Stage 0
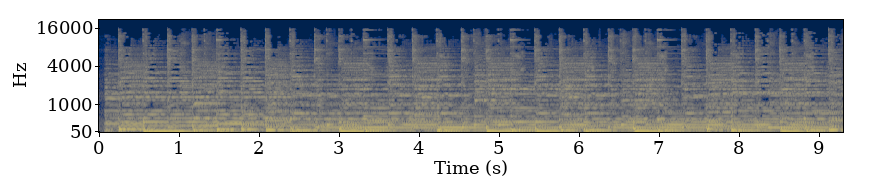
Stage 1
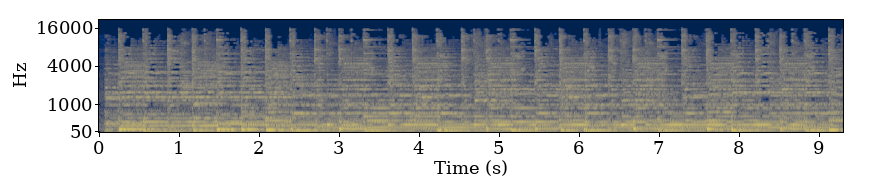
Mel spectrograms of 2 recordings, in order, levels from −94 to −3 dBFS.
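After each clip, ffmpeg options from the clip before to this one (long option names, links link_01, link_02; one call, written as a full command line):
ffmpeg -i in.wav -af "aecho=1:1:7:0.84,volume=1.5dB" out.wav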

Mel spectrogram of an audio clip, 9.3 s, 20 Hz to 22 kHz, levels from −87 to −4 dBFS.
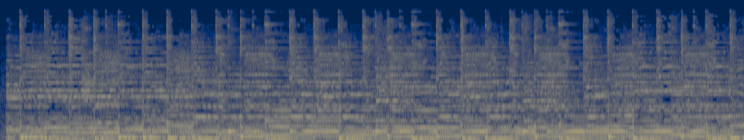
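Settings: ffmpeg -i in.wav -af "acompressor=threshold=-24dB:ratio=6,volume=-7dB" out.wav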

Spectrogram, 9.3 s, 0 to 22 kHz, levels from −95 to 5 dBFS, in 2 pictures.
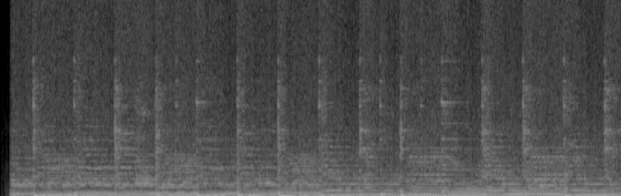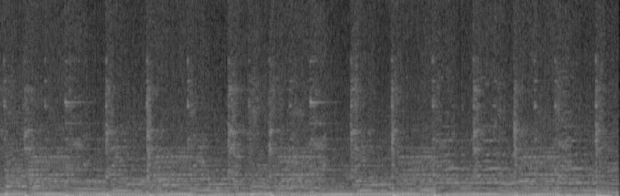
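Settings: ffmpeg -i in.wav -af "aeval=exprs='sgn(val(0))*max(abs(val(0))-0.002,0)':channel_layout=same,aecho=1:1:931:0.0841,acrusher=bits=8:dc=4:mix=0:aa=0.000001" out.wav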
